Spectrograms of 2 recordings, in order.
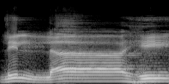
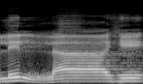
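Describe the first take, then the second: No difference in how they are said.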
